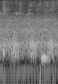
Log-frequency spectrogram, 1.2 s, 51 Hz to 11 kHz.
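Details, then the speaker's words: Handheld home Doppler at 9 weeks 3 days of pregnancy, found by the partner: rapid, soft whooshing pulses of the early fetal heartbeat; fetal heartbeat on Doppler. "it just gives you that reassurance um knowing that you can hear that heartbeat and that your baby's okay"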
